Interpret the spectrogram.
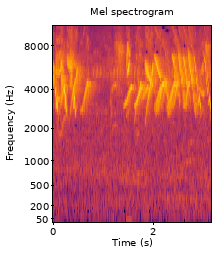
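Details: Short burst of Double-collared seedeater 'baderna' training audio with varied coleiro styles: quick bright chirps, a pause, then busy overlapping high downslurred notes.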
